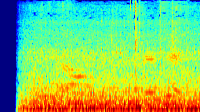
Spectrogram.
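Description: A steady low rumble, like an engine running nearby, with faint voices over it.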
